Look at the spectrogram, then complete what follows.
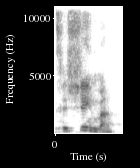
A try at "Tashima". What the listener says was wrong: It's Tashima, no H. We always add the H in there.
